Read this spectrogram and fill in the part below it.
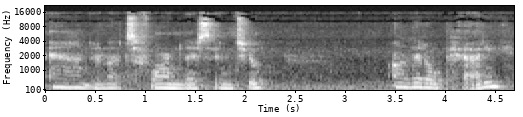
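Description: A woman with a hoarse, partly lost voice, half whispering as she calmly talks through a cooking demonstration in her home kitchen. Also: lowish voice, slow pace, echoey room, slight background noise. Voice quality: whispery, breathy. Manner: calm step-by-step instructions. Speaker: home cook.

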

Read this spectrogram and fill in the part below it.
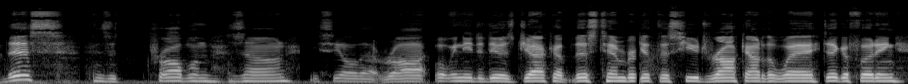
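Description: A man's voice: fairly high pitch, steady tone, unhurried, recorded from a distance. A man hosting a farm vlog, talking casually and joking as he restores an old barn outdoors. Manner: upbeat, joking, friendly sign-off. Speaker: farm channel host.

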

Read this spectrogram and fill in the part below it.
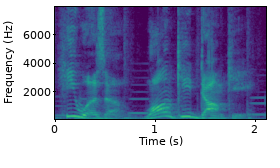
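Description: Theatrical kids' story co-host, man in his 30s, bright lively voice, teasing; faint music bed. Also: a little high, a little slow, vocal fry. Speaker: children's book reader. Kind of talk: comedic read-aloud. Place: indoor studio with yellow couch.

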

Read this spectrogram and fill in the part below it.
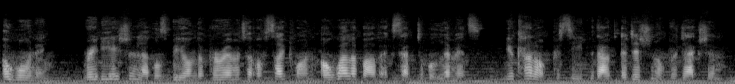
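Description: A man voicing a calm artificial intelligence advisor in a video game, formal, precise and unemotional. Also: lowish voice, fast, few pauses, faint music behind, natural voice, poor audio. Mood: calm, cautioning. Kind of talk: scripted video game dialogue.

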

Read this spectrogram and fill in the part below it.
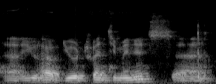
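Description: An older man moderating an academic session over a video call from his study, speaking haltingly with many filler sounds. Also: sits low, level tone, warm tone. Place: home study with bookshelves. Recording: roomy video call audio from a distance.

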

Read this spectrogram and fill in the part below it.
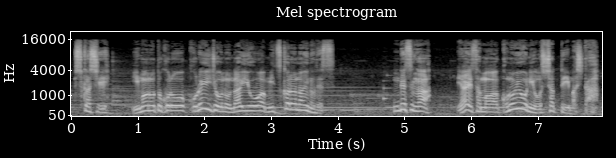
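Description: High-voiced, deferential editor. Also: male voice, big pitch swings, moderate pace, a bit bright, soft background music. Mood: apologetic. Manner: very polite, deferential business speech. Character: courteous, apologetic, earnest male publishing editor. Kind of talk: Japanese anime game dub.

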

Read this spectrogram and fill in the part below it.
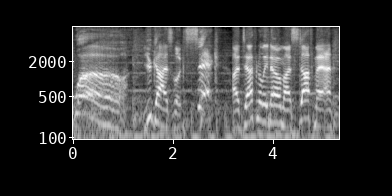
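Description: High-pitched slacker ski dude. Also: male voice, lively intonation, takes it slowly, creaky, heavily acted. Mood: laid-back, cool. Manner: slangy, drawling cool-dude delivery. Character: laid-back cocky young surfer-dude ski shop owner. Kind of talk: cartoonish video game voice acting. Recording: loud game music behind the voice.

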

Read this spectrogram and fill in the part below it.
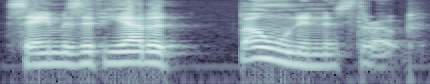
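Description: A man's voice: a little high, brisk, clean tone, close to an everyday voice. Man playing a brusque, boisterous storybook gryphon. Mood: gruff. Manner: blunt, interrupting, loud exclamations. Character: brusque, excitable gryphon beast, blunt and boisterous. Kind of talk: storybook character voice.

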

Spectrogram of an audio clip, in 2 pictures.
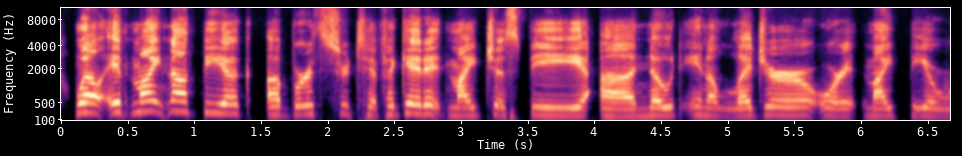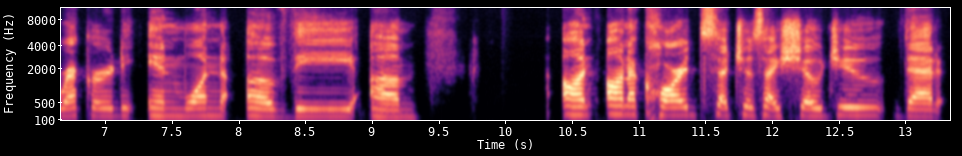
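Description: An older woman answering questions as a guest lecturer, explaining thoughtfully and haltingly in an informal talk. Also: lowish voice, a bit bright, clear, resonant tone, no room sound. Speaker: guest lecturer, genealogy researcher. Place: indoors on a video call. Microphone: headset microphone.

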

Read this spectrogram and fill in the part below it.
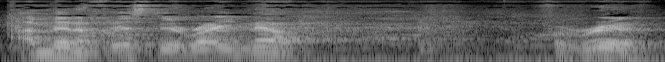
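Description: A man's voice: unhurried, fairly bright tone. A young man, chatting casually and slangily in an upbeat, emphatic way as he vlogs. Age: young adult. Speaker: vlogger. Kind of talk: casual vlog chat. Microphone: phone or action camera at arm's length. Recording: noisy handheld camera audio with ambient rumble.

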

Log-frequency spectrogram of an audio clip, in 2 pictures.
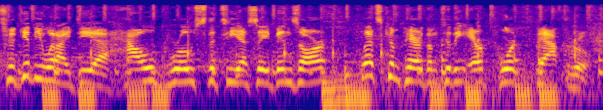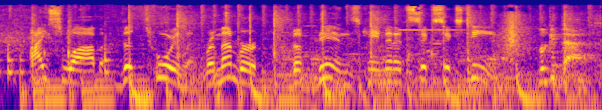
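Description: A man in his forties reporting a consumer news story, energetic and emphatic, moving from studio to airport to plane cabin. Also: sits high, a little slow, loud music behind the voice.

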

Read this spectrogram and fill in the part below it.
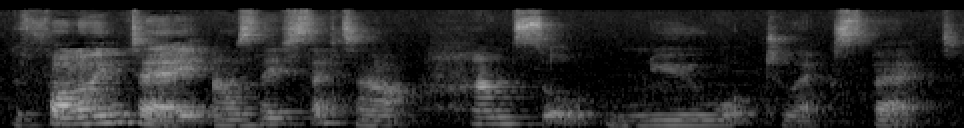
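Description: A middle-aged woman reading a story aloud to a child, dramatically, with pauses and questions. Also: on the low side. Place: large indoor school room with hard floor. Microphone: distant camera microphone. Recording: echoey room, distant mic, background noise.

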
